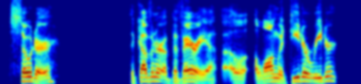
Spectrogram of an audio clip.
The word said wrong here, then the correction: Reiter: Dieter Reiter.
